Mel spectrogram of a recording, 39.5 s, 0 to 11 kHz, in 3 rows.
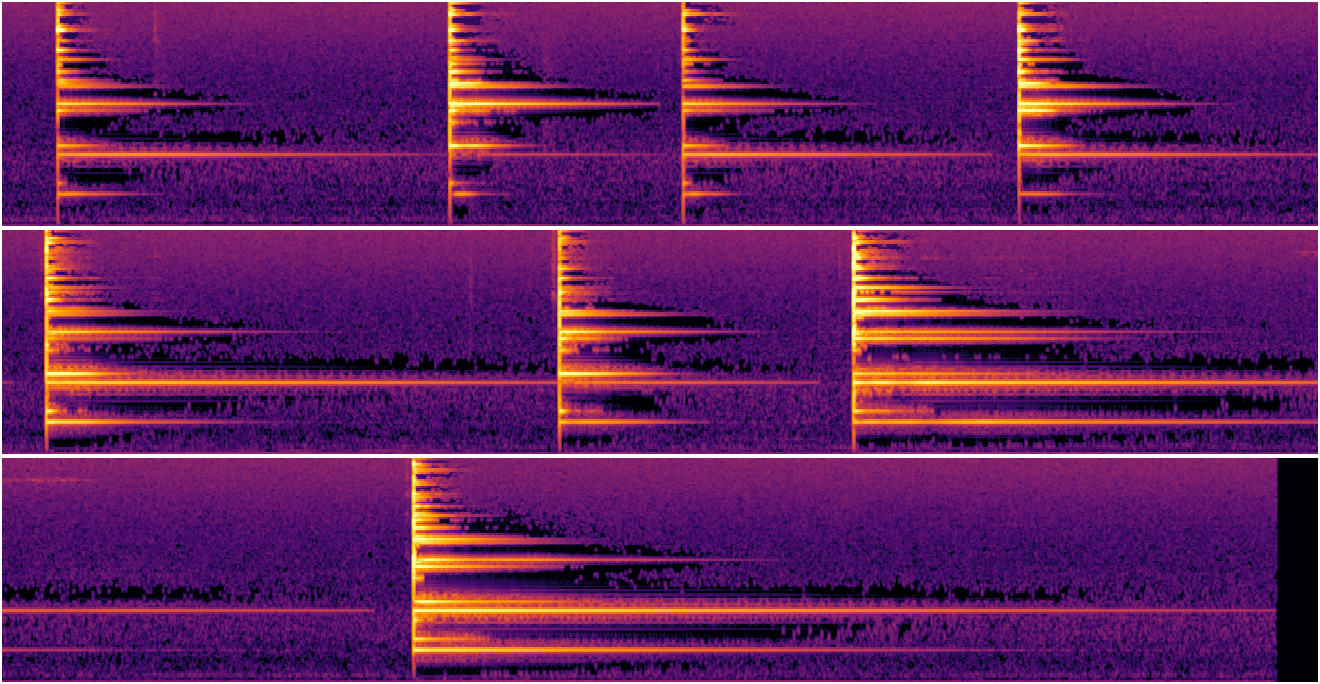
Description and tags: Metal Clang 01
Aluminum angle rafter square suspended in air being flicked by finger nail so it rings.
Rode M3 > Marantz PMD661.
aluminum, clang, clank, ding, hit, metal, ping, resonance, ringing, sustained, ting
